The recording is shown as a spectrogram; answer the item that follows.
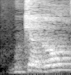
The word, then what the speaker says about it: Buckingham: Bouquingan, c'est le duc de Buckingham, c'est la façon de prononcer de l'époque.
